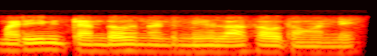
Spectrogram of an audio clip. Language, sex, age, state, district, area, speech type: Telugu, male, 18-30, Andhra Pradesh, Annamaya, rural, conversation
